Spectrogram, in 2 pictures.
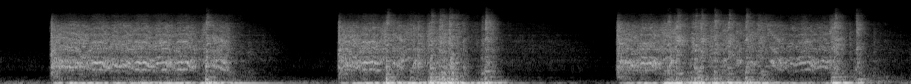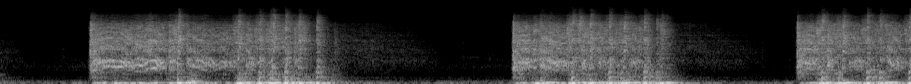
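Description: A 1970 Plymouth Barracuda engine cranks and catches, then runs in several loud, close bursts of revving and idling separated by short silent gaps, with no talk over it.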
